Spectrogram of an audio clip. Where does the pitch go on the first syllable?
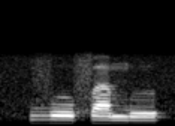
high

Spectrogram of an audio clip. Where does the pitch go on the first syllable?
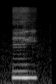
high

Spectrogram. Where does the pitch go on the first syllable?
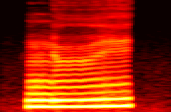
rising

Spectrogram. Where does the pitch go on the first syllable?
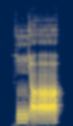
rising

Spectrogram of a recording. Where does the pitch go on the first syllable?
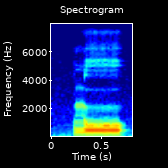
high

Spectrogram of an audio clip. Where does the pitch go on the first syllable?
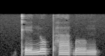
low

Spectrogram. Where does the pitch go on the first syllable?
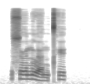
high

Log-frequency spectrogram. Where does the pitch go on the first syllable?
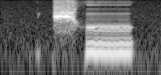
low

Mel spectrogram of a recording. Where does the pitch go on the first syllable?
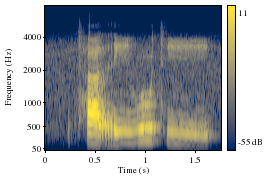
low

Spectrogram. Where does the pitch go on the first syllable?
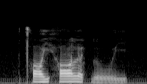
high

